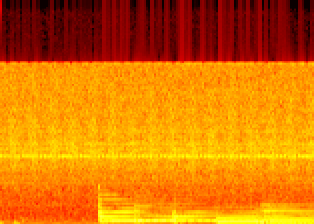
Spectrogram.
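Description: Piano notes struck one at a time, a little under a second in, about four notes in quick succession stepping through a melody and then a fuller chord near the end: the opening of a tune being improvised on the spot.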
